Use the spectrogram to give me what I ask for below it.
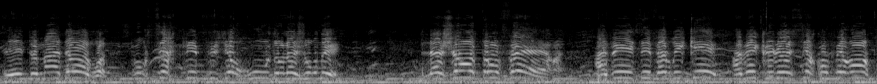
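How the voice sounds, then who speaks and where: A man working as a town crier, declaiming a prepared proclamation loudly to the public. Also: very high-pitched, low-quality recording. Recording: outdoor crowd noise and music behind. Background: crowd and music.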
